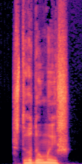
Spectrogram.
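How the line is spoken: Plain question. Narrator (Russian): спросил комендант Берамора

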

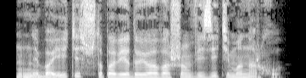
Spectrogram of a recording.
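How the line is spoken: Smirking grunt. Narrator (Russian): хмыкнул Карлтон

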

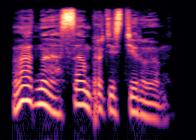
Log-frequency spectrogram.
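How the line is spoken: Sighing. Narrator (Russian): говорю я, вздохнув

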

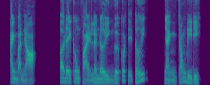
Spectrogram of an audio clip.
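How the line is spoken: Cold barked English. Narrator (Vietnamese): dùng tiếng Anh quát lạnh nói

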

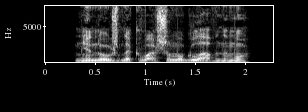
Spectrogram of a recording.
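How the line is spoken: Strained out. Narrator (Russian): выдавил Карбоне

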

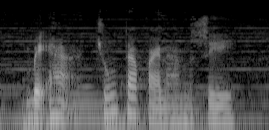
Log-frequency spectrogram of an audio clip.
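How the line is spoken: Trembling. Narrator (Vietnamese): Một vài cao tầng kia run rẩy nói

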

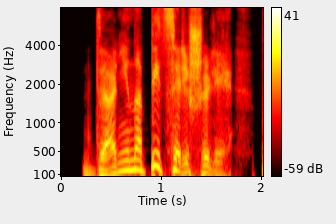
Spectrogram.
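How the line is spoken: Hiss. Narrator (Russian): прошипел

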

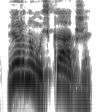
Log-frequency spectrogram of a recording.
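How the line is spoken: Mocking retort. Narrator (Russian): насмешливо бросил ему Артью

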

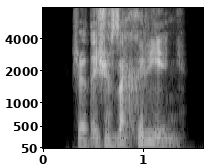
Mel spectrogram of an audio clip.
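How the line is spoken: Shouting into phone. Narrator (Russian): кричал в телефон гусеница

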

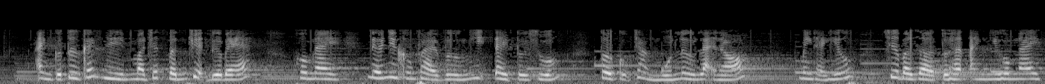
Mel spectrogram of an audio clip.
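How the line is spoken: Crying, then loud laughter. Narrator (Vietnamese): Phò Nhiễm khóc rồi bất chợt cười to

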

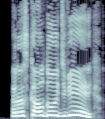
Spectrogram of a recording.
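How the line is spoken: Yelling into ear. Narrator (Russian): заорала Дереку на ухо Вася

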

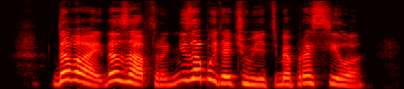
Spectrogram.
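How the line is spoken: Cheerful, hurried reply. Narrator (Russian): весело и торопливо ответила та, что оставалась в границах квартиры

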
